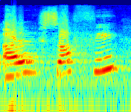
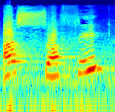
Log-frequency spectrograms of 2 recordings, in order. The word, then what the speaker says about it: As-Safi: And we said that the definite article when you have a sun letter is not pronounced. So I will not say Al-Safi, I will say As-Safi.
